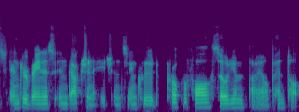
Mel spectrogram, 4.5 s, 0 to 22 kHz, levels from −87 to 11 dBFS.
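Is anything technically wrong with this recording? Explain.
Yes. There is short concealed packet loss at 2.19 s and again at 2.23 s, two back-to-back gaps covering about 2.19 to 2.27 s. Each time, about 20 ms of speech arrived too late or not at all. The decoder covered each hole by extending the preceding sound, then blended back into the real signal. Here this is heard as a brief smear or wobble just under a tenth of a second long.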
